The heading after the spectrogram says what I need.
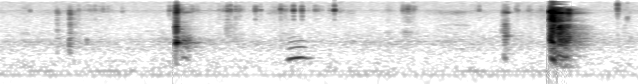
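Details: Newborn baby girl, six hours old, on her birth day: tiny sharp sneeze-like bursts and a brief squeak in a quiet room, ending in one clear sneeze; newborn sneezing.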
